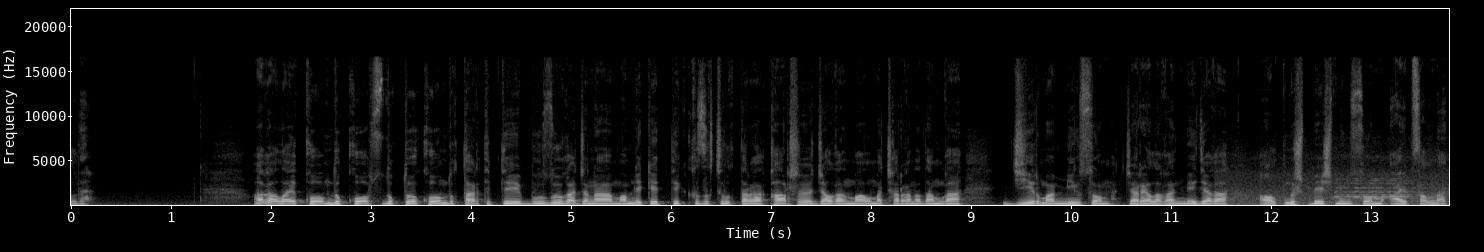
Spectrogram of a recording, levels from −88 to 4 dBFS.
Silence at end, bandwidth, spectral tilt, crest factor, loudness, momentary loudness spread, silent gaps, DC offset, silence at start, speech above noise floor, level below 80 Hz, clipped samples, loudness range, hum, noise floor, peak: 0 s; 17 kHz; -7.5 dB/octave; 16 dB; -32 LUFS; 5 LU; none; under 0.1%; 0 s; 37 dB; -60 dBFS; under 0.1%; 1 LU; none; -68 dBFS; -14 dBFS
